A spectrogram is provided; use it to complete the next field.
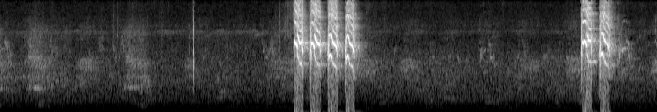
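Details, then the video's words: Parrot calling in two bursts: first four harsh, screeching squawks in quick succession, then after a pause a pair of similar grating screeches, over a soft background of distant chatter. "parrot sound"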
